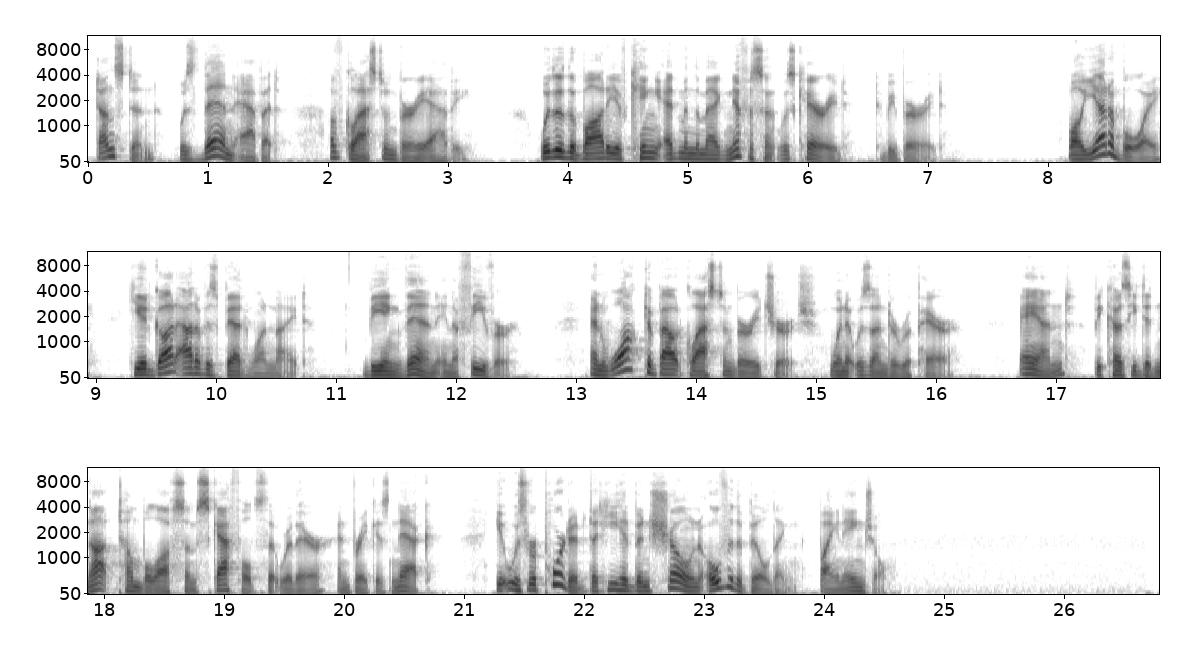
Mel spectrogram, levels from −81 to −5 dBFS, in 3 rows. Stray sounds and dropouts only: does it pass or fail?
pass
